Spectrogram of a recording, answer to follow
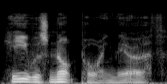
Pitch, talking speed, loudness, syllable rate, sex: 100 Hz, 215 wpm, -17 LUFS, 4.5 syllables/s, male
